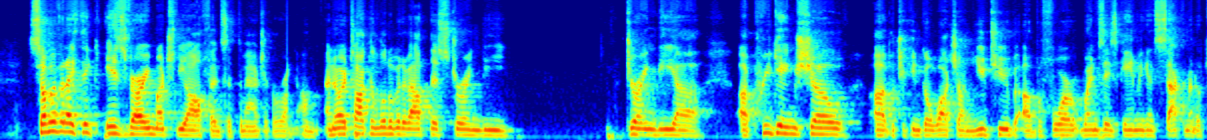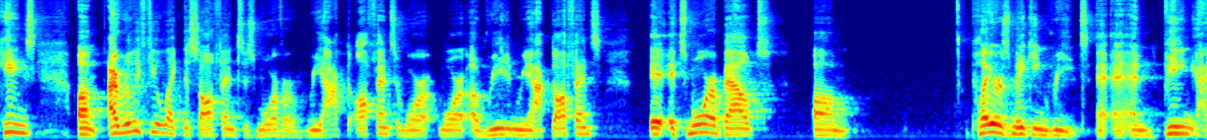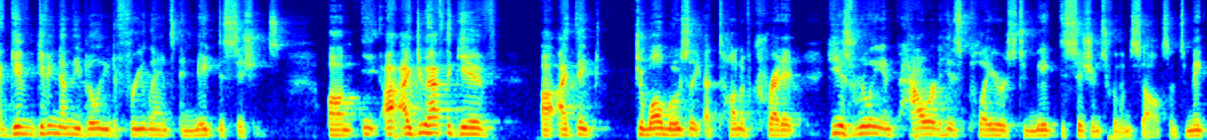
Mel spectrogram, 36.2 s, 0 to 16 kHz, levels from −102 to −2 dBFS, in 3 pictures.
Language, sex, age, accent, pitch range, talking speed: English, male, 30-49, American, 135-165 Hz, 200 wpm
